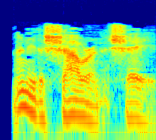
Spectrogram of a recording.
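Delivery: ordinary delivery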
